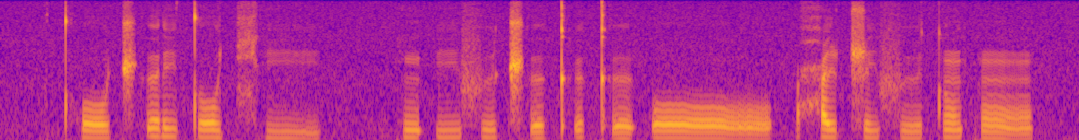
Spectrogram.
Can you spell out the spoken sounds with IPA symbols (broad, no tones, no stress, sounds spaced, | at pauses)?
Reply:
t̪ʰ o t͡ʃʼ ɘ ɾ i t̪ o t͡ɕʰ i | k ĩ ʔ i f ʉ t͡ʃʼ ɘ kʼ ʏ kʼ ɘ ʔ oː | ħ i ʈ͡ʂ i f ʉ t õ k õ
